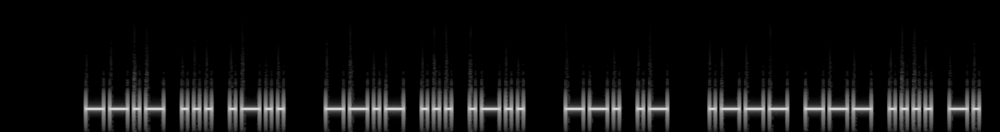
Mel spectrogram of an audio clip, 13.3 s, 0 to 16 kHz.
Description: Morse code, heard as a keyed tone, about 15 wpm, 650 Hz. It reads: QSL QSL GA JOHN
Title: SOTA QSO Practice 15wpm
